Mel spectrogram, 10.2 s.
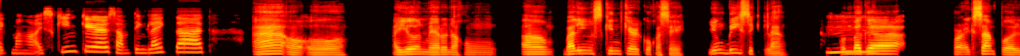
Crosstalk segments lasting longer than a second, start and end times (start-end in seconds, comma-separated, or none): none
